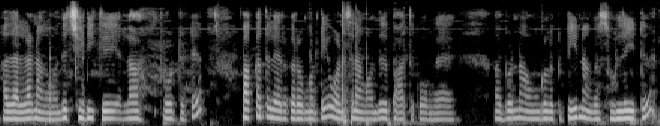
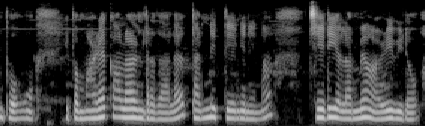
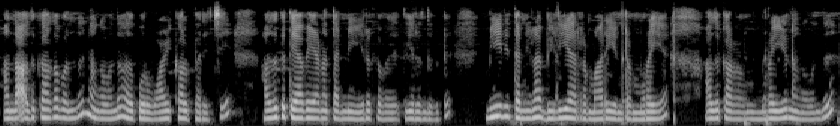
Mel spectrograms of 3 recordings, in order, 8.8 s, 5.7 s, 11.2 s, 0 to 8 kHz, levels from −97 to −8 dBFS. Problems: background sounds at intervals, low volume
